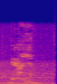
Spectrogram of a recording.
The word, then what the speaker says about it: Milan: I believe he was born in, I think it's pronounced Milan, but in Ohio it's probably pronounced Milan.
